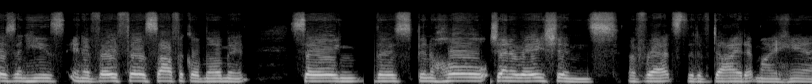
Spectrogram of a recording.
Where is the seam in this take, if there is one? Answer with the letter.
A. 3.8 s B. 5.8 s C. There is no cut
A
